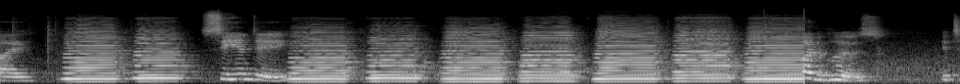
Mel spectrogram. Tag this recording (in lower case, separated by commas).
music, speech, accordion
